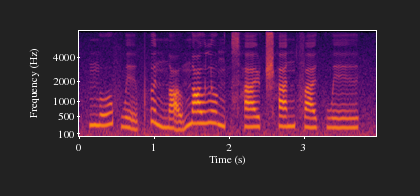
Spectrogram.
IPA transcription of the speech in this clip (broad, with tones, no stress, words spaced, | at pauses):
n̪o˧˥ʊ̯fwḛ˨˩ɪ̯ pʰə˥˩nn̪ɑ̰˨˩ʊ̯n̪ɑ˥ʊ̯lɤ˥˩ŋ t͡sʰa˥ɪ̯ʈ͡ʂʰa˥n fa˥ɪ̯kwe˥ɪ̯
